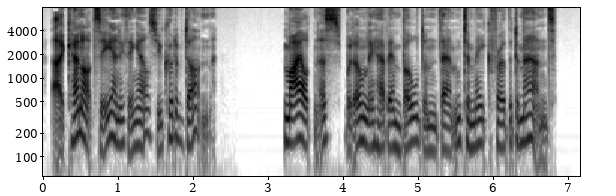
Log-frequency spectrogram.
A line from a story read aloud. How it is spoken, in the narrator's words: Norrie said in his dry voice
